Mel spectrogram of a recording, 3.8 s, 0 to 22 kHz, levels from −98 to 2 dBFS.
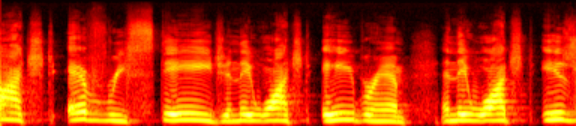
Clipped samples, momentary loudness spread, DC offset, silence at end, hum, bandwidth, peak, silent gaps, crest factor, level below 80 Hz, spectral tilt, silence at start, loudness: under 0.1%; 8 LU; under 0.1%; 0 s; none; 11 kHz; 0 dBFS; none; 16 dB; -72 dBFS; -6 dB/octave; 0 s; -17 LUFS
